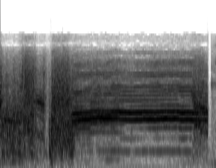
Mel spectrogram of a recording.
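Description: A person yelling in a film scuffle: a rough, noisy shout for about a second, then one long yell held on a single pitch for about two and a half seconds, cutting off near the end.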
